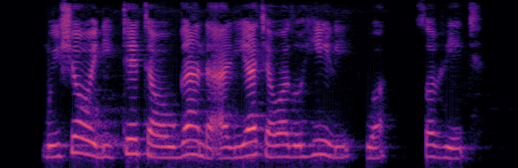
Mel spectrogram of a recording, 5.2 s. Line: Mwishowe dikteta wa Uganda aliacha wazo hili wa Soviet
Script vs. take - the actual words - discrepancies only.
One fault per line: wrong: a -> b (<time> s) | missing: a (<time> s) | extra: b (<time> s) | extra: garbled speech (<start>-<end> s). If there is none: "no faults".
no faults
